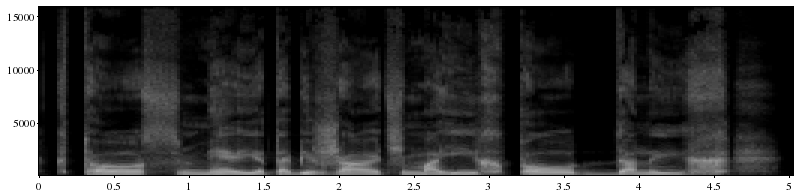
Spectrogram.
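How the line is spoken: Thunderous exclamation. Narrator (Russian): он воскликнул громовым голосом

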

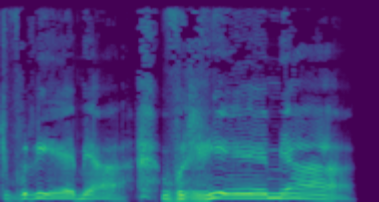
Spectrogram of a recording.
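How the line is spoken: Wheezing. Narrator (Russian): прохрипеть

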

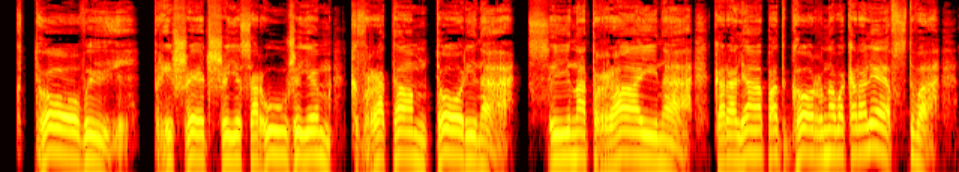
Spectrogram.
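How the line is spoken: Loud shout. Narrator (Russian): громко крикнул он

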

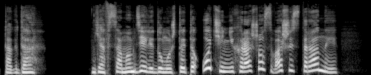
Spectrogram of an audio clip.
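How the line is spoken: Tearful exclamation. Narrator (Russian): воскликнула няня и снова поднесла платок к глазам

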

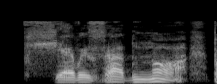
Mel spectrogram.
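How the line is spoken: Growl. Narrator (Russian): прорычал Торин

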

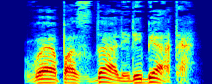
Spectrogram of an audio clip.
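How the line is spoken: Grumbled. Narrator (Russian): проворчал он

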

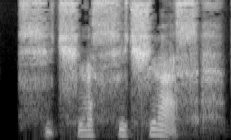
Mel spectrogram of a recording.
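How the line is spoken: Mumbled. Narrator (Russian): пробормотал Бильбо

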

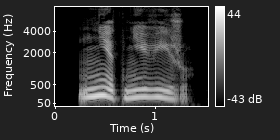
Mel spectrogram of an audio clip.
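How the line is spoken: Offended tone. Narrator (Russian): повторил Курди обиженным тоном

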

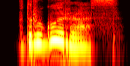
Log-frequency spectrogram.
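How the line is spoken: Very gentle reply. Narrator (Russian): очень мягко ответил король

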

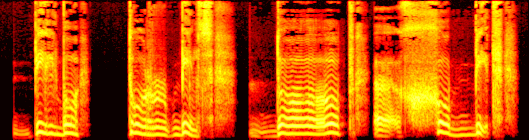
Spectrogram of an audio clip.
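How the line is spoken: Trembling, strained voice. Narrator (Russian): выдавил бедный господин Торбинс, дрожа как осиновый лист

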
